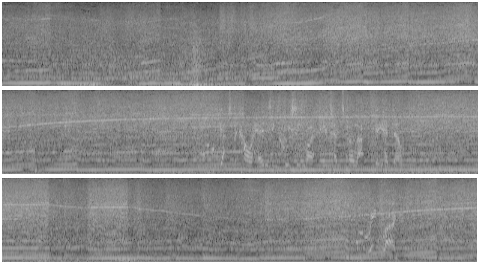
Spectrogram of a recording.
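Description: A racing car engine whines, rising in pitch as it speeds up and dropping as it slows.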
